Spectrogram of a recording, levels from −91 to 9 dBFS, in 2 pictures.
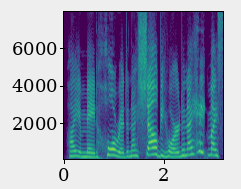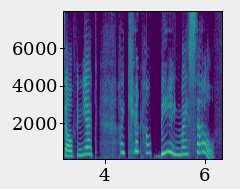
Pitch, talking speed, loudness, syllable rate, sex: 315 Hz, 190 wpm, -20 LUFS, 5.3 syllables/s, female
